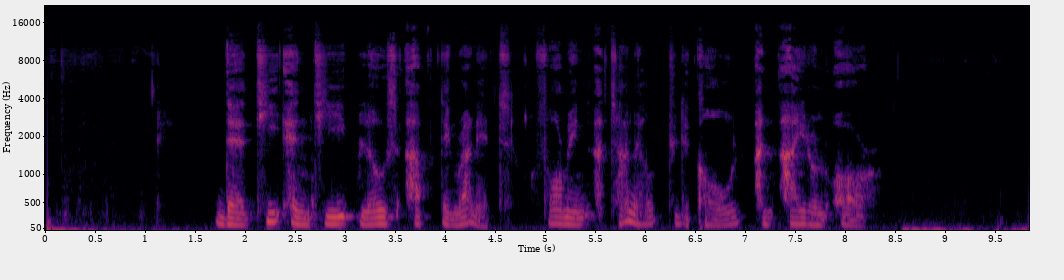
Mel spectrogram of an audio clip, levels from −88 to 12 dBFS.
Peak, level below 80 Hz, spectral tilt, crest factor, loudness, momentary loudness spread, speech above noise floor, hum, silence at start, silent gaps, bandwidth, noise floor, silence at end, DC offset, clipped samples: -24 dBFS; -68 dBFS; -4 dB/octave; 22 dB; -42 LUFS; 17 LU; 28 dB; none; 0.05 s; none; 16.5 kHz; -70 dBFS; 0 s; under 0.1%; under 0.1%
